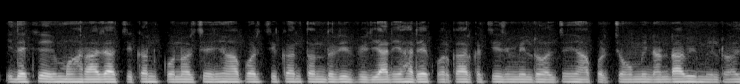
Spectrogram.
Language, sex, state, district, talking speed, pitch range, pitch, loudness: Maithili, male, Bihar, Supaul, 210 wpm, 115-125 Hz, 120 Hz, -18 LUFS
